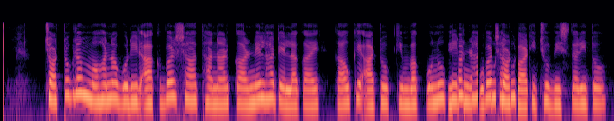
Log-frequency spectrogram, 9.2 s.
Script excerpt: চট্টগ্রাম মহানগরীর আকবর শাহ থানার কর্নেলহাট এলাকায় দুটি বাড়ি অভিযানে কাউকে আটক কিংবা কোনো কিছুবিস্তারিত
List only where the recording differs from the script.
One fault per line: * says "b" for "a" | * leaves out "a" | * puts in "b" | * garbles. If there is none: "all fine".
* leaves out "দুটি বাড়ি অভিযানে"
* garbles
